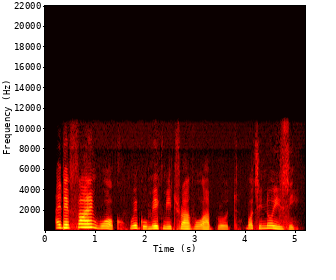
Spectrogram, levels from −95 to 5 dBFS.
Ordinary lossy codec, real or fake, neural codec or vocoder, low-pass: none; real; none; 10.8 kHz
